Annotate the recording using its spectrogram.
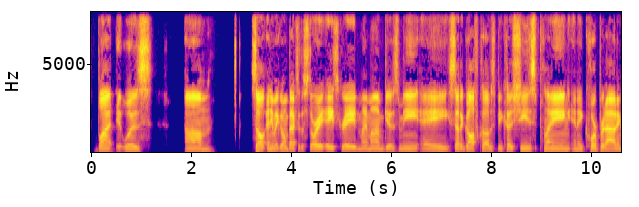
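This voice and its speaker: Here a man talks at a fairly slow pace. His voice sits fairly low in pitch, with fairly even intonation. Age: 40s. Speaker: golf coach. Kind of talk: podcast interview. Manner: halting.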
